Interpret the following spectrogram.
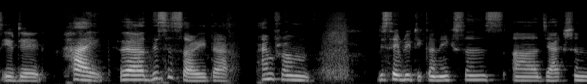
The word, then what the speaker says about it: Sarita: Oh, Sherry or Sarita, did I pronounce that right? Yes, you did. Hi, this is Sarita.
